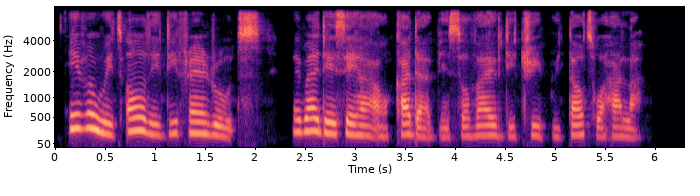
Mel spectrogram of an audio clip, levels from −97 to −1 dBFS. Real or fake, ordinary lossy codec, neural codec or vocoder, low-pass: fake; none; codec, 16 kHz, 16 kbps, FunCodec, trained on LibriTTS, 50 frames a second; 7.2 kHz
